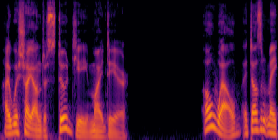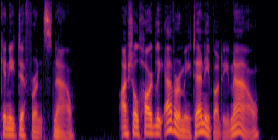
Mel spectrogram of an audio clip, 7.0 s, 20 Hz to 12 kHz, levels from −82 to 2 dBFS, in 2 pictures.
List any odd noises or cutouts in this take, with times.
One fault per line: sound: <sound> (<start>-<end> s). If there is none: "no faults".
no faults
